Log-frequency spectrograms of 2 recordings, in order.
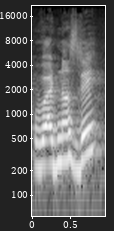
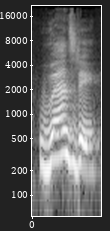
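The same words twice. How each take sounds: First: A d sound is heard in the middle. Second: No d sound is heard in the middle. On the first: The speaker calls it wrong. "Do you call it Wednesday? No" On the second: The speaker calls it right. "the right way to pronounce it is Wednesday. Drop letter D"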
